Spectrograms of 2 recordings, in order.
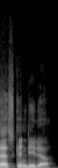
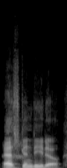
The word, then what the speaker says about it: Escondido: It's Escondido. Escondido? Escondido. It's not Escon or not Escon, it's Escondido. The c l n is Escondido.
